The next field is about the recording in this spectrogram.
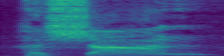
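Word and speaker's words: Ha'Sean: name is are you ready for this no hashon treyshawn clinton dicks okay it's spelled h a apostrophe sean t-r-e-s-h-o-n clinton dix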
